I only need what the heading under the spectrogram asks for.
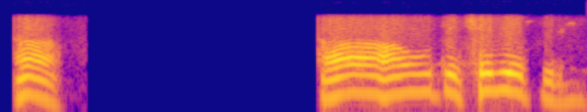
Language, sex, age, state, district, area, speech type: Maithili, male, 60+, Bihar, Madhepura, rural, conversation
